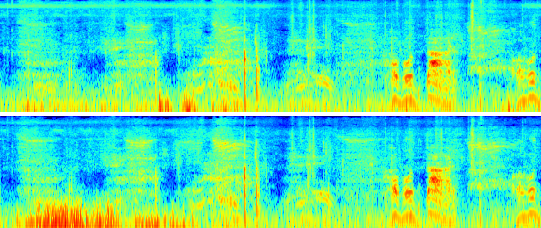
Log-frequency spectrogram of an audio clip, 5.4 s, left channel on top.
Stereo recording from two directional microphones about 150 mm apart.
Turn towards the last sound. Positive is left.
turn(degrees=15)  # may be behind; listen again after turning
